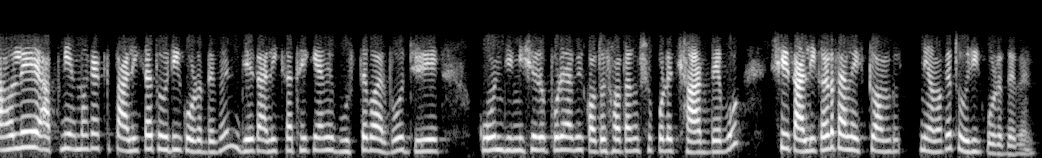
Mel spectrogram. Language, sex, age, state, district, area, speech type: Bengali, female, 30-45, West Bengal, Paschim Bardhaman, urban, conversation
